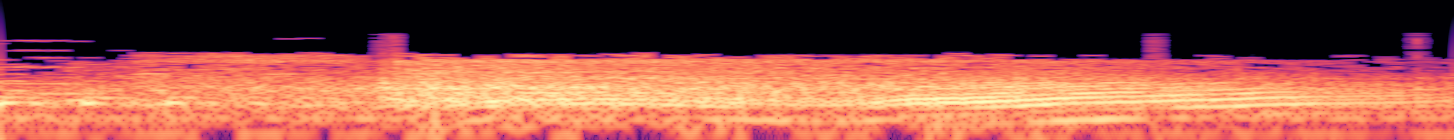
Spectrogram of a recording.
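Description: A bus engine idles with a steady, moderately loud rumble that swells slightly midway and holds, with a few faint clicks on top and no voices.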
